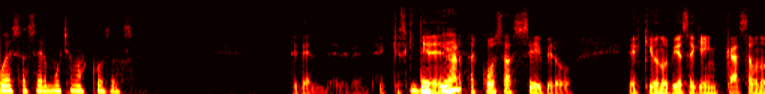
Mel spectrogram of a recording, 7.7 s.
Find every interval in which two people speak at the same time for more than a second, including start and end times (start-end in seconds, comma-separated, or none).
none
